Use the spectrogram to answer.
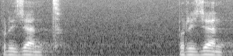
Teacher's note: Từ tiếp theo các bạn đọc là present, ở đây trọng âm của nó rơi vào âm thứ hai các bạn nhé, present, và kết thúc bằng âm t bắn hơi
